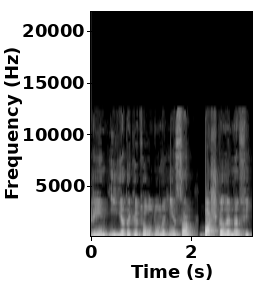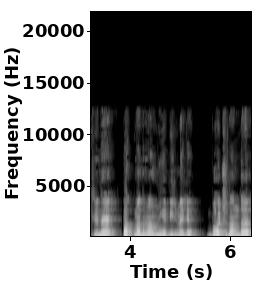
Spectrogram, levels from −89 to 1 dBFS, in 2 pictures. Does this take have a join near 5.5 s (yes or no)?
yes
